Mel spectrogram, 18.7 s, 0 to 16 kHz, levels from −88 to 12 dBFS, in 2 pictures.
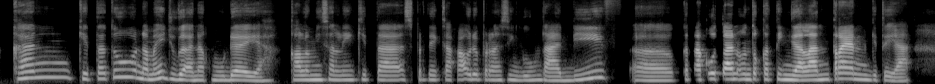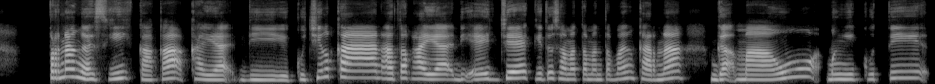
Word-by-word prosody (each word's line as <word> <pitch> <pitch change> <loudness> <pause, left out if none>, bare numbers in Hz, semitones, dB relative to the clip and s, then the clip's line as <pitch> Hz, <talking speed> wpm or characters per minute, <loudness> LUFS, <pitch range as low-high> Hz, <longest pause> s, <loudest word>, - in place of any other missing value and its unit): Kan, 275 +4 0 0.4
kita, 240 0 -6
tuh, 320 0 -3
namanya 230 +5 0
juga 220 -5 0
anak 190 0 -4
muda, 190 +1 -1
ya, 170 -2 -2 0.2
kalau 200 0 -2
misalnya 205 -1 -3
kita, 210 -2 -8 0.2
seperti 205 +1 -8
Kakak 200 0 -6
udah 220 - -3
pernah 200 -2 -6
singgung 195 0 -6
tadi, 195 - -2
eee, 175 - -5
ketakutan 230 +4 +2
untuk 225 +1 -3
ketinggalan 210 -2 +3
tren, 240 -3 +5
gitu, 185 -3 -7
ya. 155 0 -3 0.7
Pernah 290 +4 +5
enggak, 235 -8 +3
sih, 260 +5 -2
Kakak 225 +6 +3
kayak 205 -3 0
dikucilkan 220 - +3
atau 245 +3 +2
kayak 225 -4 +3
diejek, 240 +5 0
gitu, 240 +2 -4
sama 235 -3 -2
teman-teman, 225 +3 -5
karena 240 +4 +3 0.3
enggak 220 +2 +2
mau 220 +11 +1
mengikuti 225 +5 -5
220 Hz, 130 wpm, -22 LUFS, 200-255 Hz, 0.7 s, tren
